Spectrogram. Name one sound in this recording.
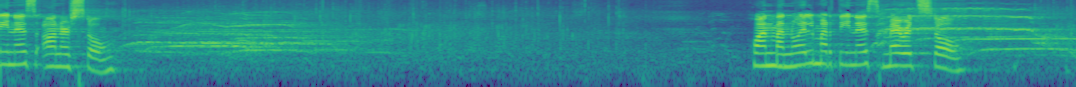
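A woman speaks loudly through a loudspeaker, echoing in a large hall.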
